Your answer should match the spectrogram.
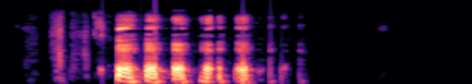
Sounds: Laughter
